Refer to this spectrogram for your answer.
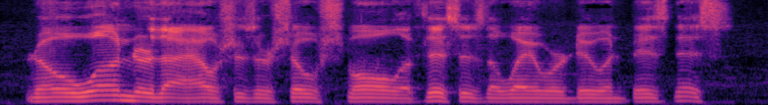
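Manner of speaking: low, gruff tough-guy voice. Retelling a story, voicing a deep voice from the back: Hacksaw Jim Duggan impression. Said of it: "I guess that's my hacksaw Jim Duggan".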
